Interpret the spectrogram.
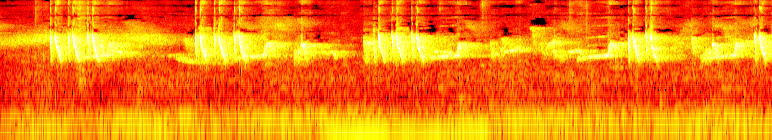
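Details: Olive-backed tailorbird (Orthotomus sepium), song.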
